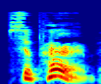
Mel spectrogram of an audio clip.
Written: superb

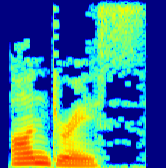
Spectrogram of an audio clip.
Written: Andres

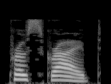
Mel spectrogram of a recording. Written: proscribed

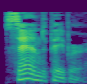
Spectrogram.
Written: sandpaper

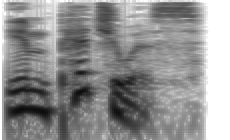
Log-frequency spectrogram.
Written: impetuous

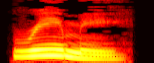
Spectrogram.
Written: remee

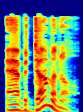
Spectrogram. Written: abdominal

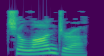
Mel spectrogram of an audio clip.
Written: chalondra

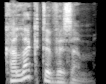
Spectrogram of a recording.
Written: collectivism

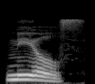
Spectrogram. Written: Niels

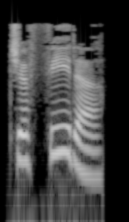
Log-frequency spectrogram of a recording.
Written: jafita

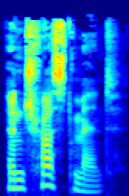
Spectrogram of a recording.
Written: entrustment

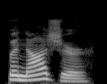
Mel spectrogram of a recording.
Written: banagher

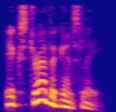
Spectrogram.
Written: extravagantly

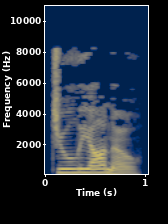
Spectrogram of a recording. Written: juliano

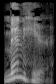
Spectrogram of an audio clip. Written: menhir

